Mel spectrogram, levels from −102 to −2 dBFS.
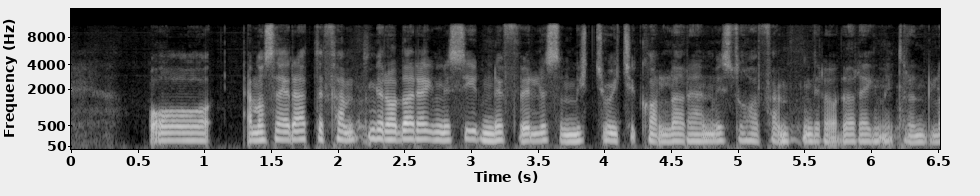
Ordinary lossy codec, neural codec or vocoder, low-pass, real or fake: none; codec, 24 kHz, 3 kbps, HILCodec; 10.8 kHz; fake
